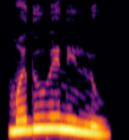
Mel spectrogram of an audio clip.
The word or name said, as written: ಮದುವೆನಿಲ್ಲು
